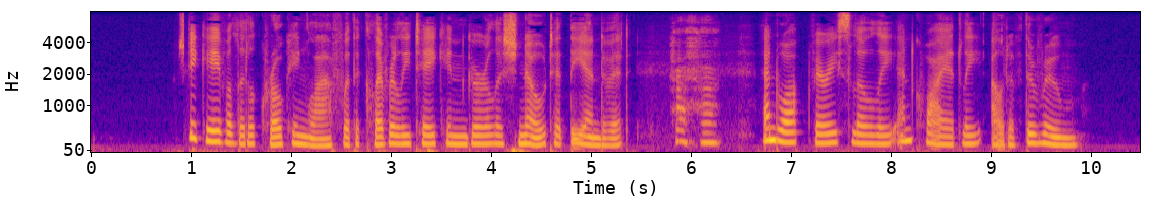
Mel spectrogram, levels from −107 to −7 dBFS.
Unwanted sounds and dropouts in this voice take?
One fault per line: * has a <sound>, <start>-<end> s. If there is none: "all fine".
* has a dropout, 0.9-1.0 s
* has a laugh, 5.8-6.3 s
